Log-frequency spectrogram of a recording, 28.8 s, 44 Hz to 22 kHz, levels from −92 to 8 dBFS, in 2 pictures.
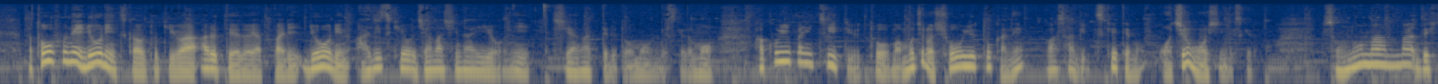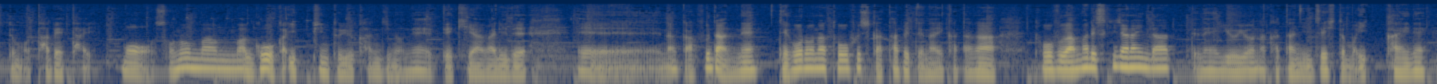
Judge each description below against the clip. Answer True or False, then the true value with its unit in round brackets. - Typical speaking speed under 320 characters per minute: False (375 characters per minute)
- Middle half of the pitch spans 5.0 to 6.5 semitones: True (5.8 semitones)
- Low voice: True (105 Hz)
